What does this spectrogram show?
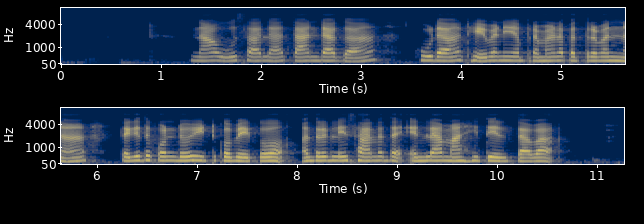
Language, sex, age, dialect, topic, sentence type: Kannada, female, 31-35, Central, banking, statement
